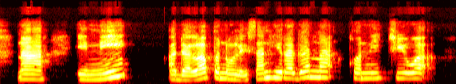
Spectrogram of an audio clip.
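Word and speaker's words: こんにちは: adalah penulisan hiragana koniciwa Jadi kalau untuk pelafalannya ko n ni Ci WA wnya itu dari ha gitu Kenapa sens pakai ha ya ini rulesnya kita enggak bisa gimana-gimana gitu konwa tulisannya koniciha ciha gitu ada h-nya Tapi bacanya Wa gitu boleh k Kanada di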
